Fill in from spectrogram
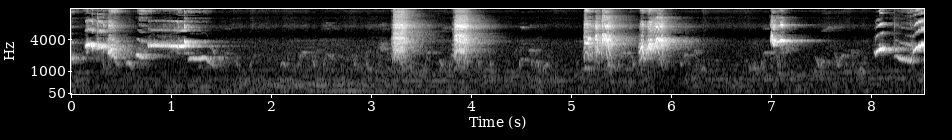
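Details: Loud song of an Oriental magpie-robin: opening whistled notes, then sharp, scratchy, bright bursts spaced one to two seconds apart with quiet gaps between.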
